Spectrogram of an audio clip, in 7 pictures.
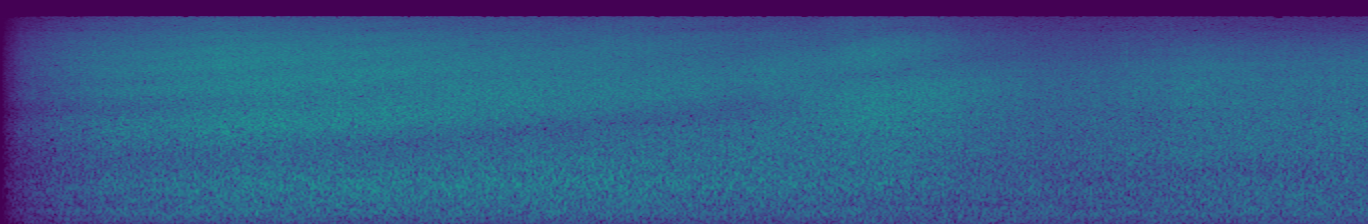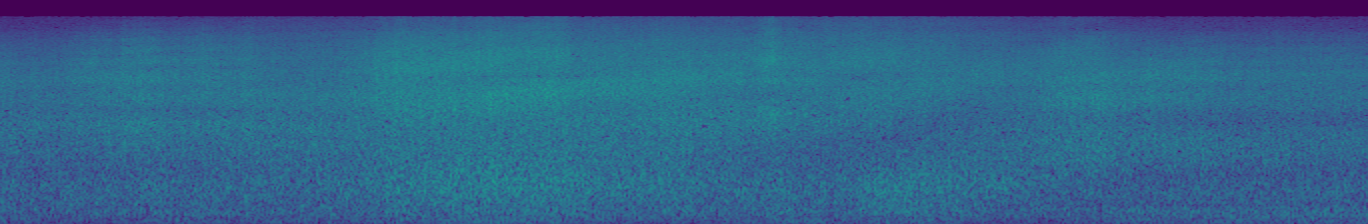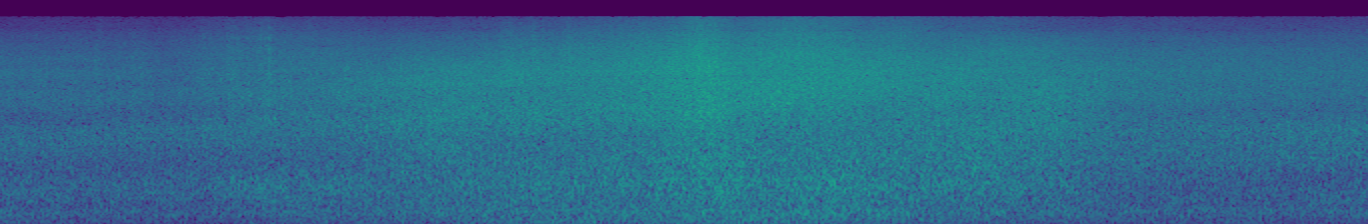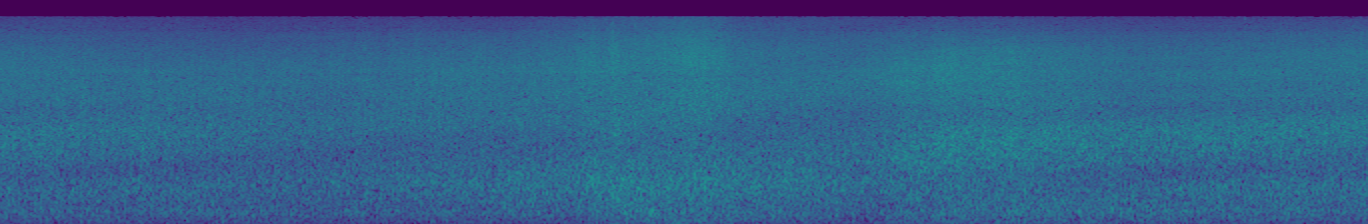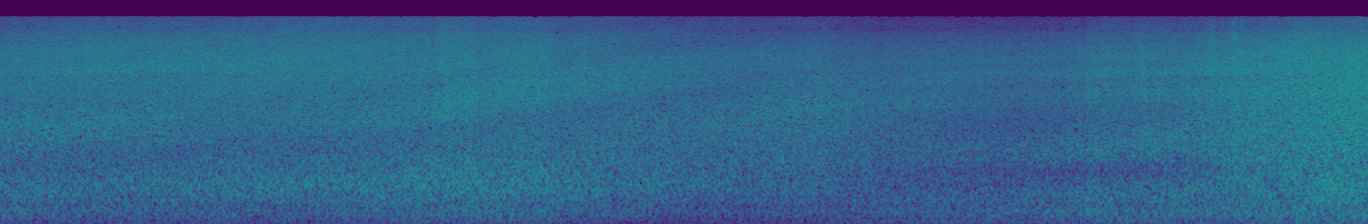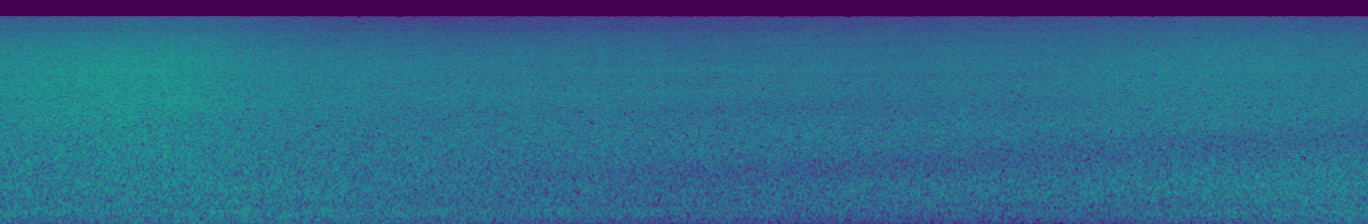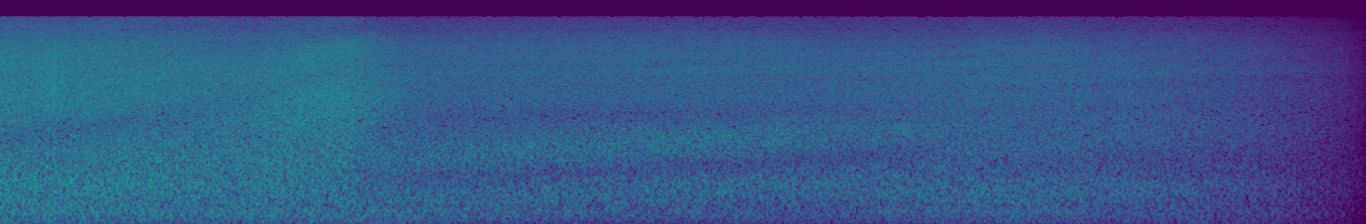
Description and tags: A stereo recording of the Pacific Ocean.
beach, breaking-waves, coast, ocean, pacific, pacific-ocean, sea, sea-shore, seaside, shore, surf, wave, waves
